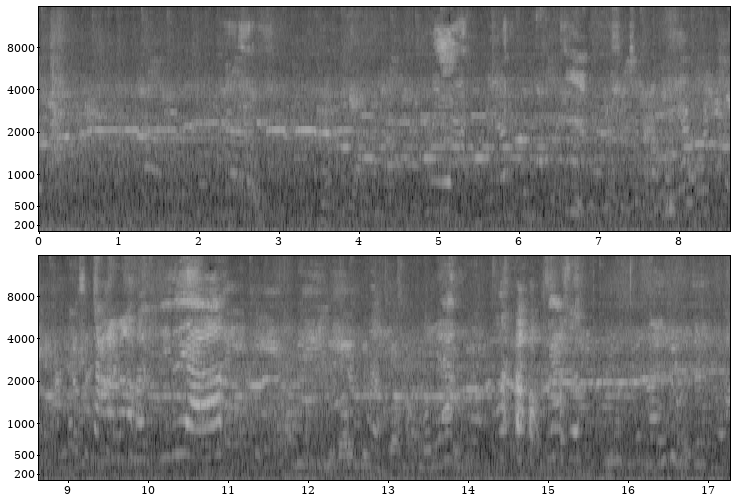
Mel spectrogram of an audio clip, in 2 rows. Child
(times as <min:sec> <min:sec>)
0:09.0 0:11.2, 0:14.4 0:17.2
